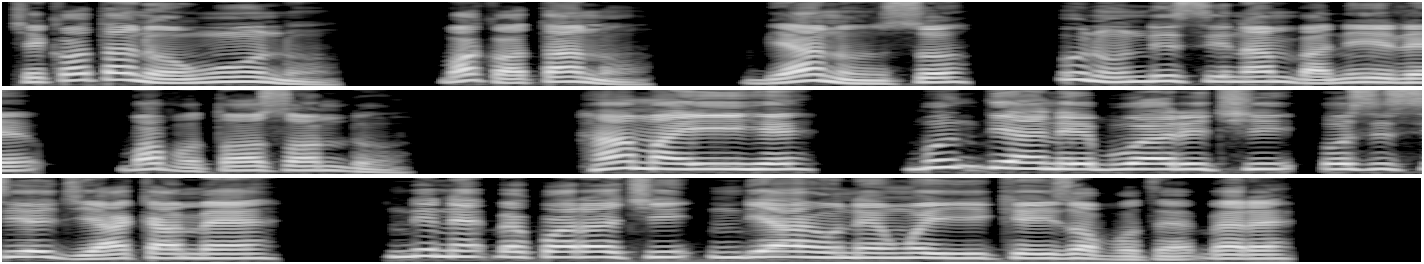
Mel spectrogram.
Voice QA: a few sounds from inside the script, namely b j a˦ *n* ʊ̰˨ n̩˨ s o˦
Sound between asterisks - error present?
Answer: no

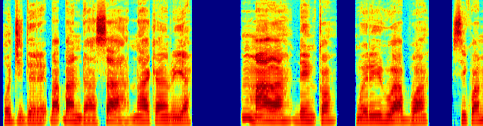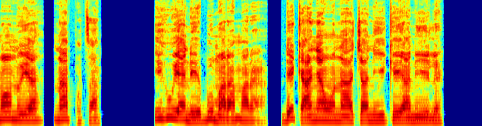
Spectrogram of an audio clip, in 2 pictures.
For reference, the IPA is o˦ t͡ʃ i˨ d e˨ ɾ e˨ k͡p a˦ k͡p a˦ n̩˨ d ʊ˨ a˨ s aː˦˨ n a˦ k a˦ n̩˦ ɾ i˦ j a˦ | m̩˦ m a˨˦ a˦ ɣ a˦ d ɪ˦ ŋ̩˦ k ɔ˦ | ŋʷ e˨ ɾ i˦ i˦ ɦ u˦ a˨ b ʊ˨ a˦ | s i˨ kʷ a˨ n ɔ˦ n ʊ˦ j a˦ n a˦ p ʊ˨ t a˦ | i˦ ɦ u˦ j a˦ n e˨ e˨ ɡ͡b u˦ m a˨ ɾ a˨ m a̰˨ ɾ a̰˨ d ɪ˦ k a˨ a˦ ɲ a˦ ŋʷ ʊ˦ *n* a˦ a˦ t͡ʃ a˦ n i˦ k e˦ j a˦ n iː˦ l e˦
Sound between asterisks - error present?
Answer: no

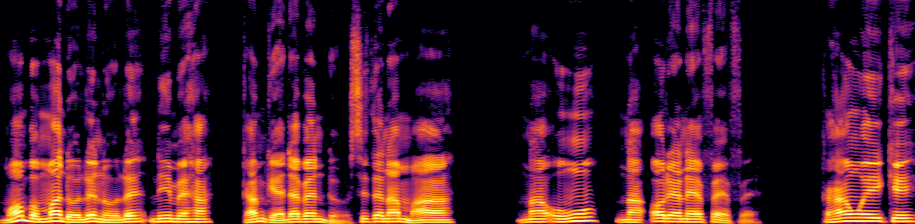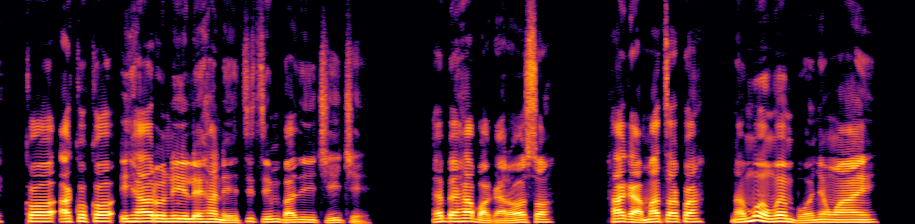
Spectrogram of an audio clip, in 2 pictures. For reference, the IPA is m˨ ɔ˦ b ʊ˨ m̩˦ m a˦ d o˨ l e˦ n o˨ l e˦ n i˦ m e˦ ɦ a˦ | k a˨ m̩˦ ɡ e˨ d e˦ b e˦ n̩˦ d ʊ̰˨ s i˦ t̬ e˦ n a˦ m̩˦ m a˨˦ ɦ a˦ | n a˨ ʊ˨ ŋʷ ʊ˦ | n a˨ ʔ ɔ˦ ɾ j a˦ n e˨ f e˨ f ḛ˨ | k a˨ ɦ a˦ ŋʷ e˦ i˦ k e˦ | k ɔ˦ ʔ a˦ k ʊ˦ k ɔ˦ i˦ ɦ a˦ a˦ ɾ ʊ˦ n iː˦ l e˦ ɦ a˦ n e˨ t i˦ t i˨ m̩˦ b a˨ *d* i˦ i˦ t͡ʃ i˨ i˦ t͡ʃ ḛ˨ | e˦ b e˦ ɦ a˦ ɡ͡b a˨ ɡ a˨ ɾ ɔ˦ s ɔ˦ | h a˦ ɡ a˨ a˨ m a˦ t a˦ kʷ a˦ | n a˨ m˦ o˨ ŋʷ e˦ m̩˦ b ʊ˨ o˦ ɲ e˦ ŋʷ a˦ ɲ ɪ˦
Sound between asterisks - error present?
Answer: no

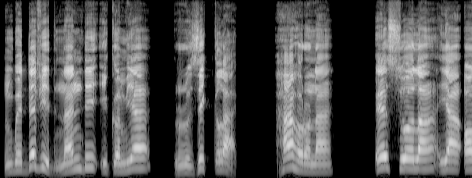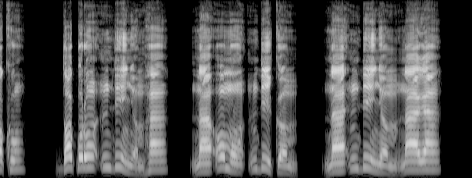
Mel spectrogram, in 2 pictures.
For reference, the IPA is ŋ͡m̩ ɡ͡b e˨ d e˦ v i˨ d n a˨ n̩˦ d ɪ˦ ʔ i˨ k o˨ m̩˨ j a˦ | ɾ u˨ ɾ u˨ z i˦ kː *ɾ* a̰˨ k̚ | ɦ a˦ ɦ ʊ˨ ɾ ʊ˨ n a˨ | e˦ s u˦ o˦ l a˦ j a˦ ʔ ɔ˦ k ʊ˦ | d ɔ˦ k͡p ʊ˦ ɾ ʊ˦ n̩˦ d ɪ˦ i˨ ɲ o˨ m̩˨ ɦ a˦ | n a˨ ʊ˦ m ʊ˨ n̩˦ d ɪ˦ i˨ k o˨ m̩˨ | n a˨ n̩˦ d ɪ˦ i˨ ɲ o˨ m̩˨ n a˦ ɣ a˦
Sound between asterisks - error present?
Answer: yes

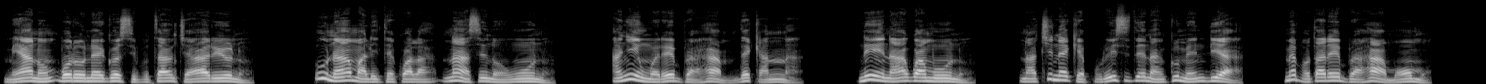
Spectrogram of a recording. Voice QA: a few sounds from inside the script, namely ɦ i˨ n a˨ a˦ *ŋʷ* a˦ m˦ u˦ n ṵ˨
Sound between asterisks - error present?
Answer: yes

